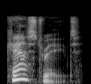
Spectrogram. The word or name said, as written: castrate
